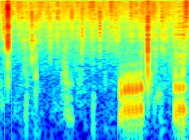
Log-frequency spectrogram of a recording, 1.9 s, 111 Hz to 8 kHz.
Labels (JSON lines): {"label": "biophony, damselfish", "recorder": "SoundTrap 600 or HydroMoth"}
